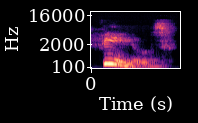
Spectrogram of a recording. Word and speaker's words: fields: The plural form of field is fields. Fields. Fields. මෙතනදී D අකුරට අගින් S තිබ්බාම අපි S ශබ්ද කරන්න ඕනේ Z හැටියට.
